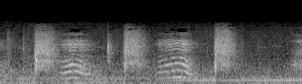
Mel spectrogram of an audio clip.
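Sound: whip cracking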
